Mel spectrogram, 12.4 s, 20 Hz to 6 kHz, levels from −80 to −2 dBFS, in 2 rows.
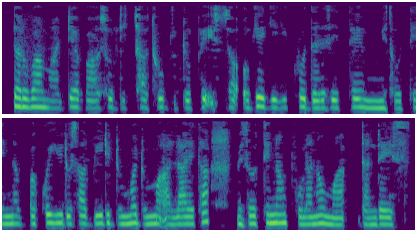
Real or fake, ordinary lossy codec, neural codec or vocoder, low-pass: real; MP3, 24 kbps; none; 5.4 kHz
